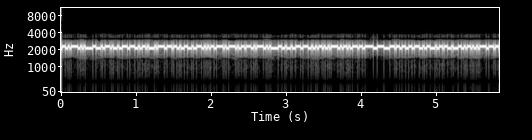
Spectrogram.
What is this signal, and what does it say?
RTTY, about 45.45 baud. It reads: EXCHANGE WAS EXPANDED TO INCLUDE
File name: fsk170 / teletype-RTTY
